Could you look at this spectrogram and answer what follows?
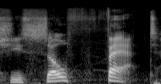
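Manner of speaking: heavy stress on fat, with punched f. Telling about a public figure needing two sets of handcuffs: heavy stress on fat. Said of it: "Do you like how I put the emphasis on the F there?".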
